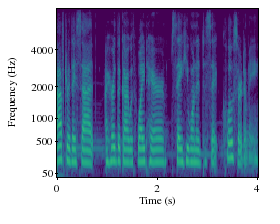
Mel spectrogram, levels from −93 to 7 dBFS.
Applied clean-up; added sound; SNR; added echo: none; none; none; none.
